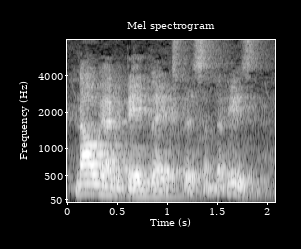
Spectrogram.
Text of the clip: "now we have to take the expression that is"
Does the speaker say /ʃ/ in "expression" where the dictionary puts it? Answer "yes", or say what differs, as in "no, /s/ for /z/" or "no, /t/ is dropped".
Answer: no, /s/ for /ʃ/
